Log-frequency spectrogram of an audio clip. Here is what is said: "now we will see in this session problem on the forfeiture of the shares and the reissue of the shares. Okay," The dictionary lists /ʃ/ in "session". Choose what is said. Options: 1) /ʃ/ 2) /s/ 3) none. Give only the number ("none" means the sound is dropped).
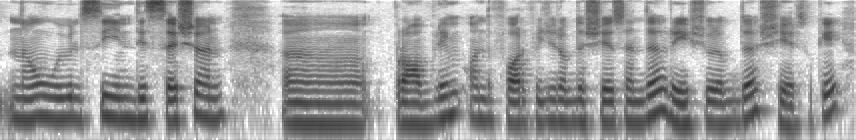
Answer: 1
